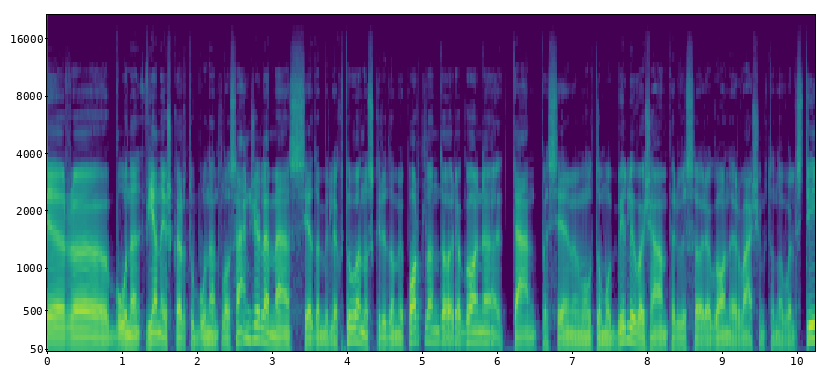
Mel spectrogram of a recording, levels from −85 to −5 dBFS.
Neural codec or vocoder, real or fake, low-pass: none; real; 19.8 kHz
